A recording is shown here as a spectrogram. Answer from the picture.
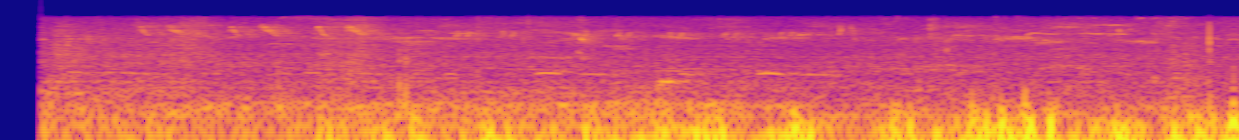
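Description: Many short bird chirps over a low rumble that grows louder toward the end. The sound begins abruptly a moment in.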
